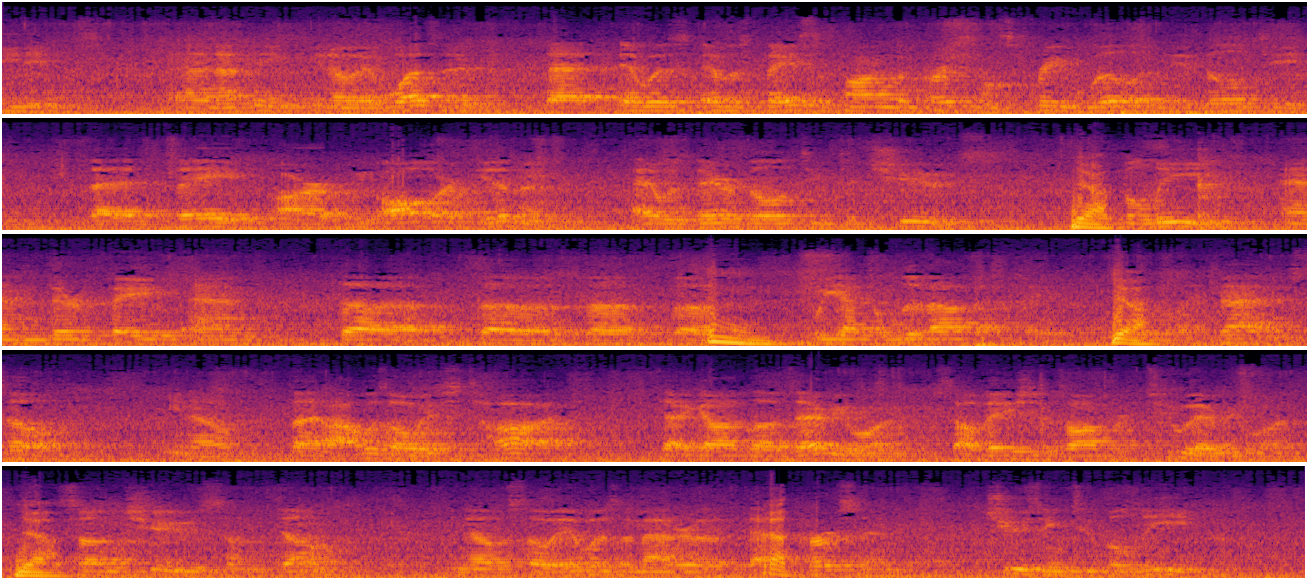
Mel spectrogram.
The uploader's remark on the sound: This was a live Q&A done at City of God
